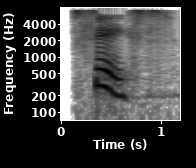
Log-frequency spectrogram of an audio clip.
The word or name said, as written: seis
